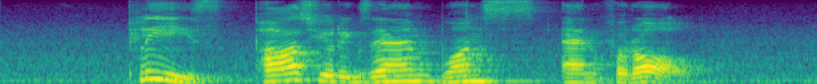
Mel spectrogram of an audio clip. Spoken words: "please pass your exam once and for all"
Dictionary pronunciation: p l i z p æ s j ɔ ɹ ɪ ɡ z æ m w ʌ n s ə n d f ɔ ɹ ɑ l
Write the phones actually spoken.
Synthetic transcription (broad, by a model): p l i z p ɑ s j ɔ ɹ ɪ ɡ z æ m w ʌ n s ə n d f ɔ ɹ ɑ l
